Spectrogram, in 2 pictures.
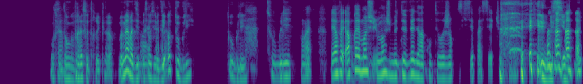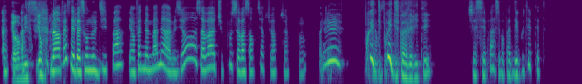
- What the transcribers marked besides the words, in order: laugh; chuckle; laugh
- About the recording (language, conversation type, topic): French, unstructured, Peux-tu partager un moment où tu as ressenti une vraie joie ?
